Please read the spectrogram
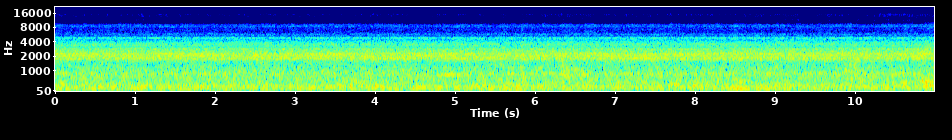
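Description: Steady background room noise, an even hiss with no distinct events.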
